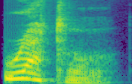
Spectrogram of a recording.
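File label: "rattle", British English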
